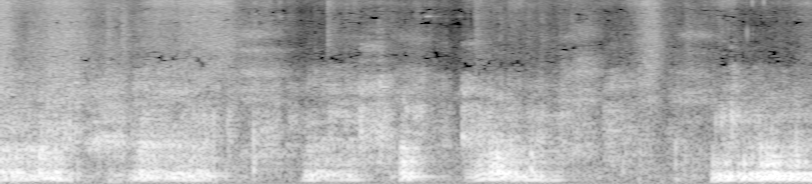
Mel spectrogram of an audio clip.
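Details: Standard Poodles, three breeding females and a male, playing together; rough, low rumbling growls come in several separate bursts with short quiet gaps between them.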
